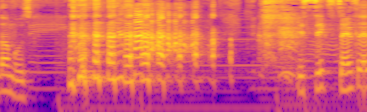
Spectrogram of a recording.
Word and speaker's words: Sixth Sense: Six Sense é a música. – e eu de pronúncia difícil falar Sixth Sense. Sixth Sense.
